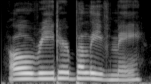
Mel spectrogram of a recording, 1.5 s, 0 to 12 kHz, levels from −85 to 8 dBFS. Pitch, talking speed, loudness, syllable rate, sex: 215 Hz, 160 wpm, -13 LUFS, 5.4 syllables/s, female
